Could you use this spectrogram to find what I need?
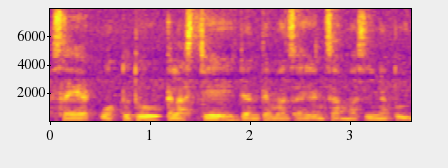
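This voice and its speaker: His medium-pitched voice carries fairly even intonation as the man speaks. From Papua highlands, Indonesia. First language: Mee (Papuan language) (speaking Indonesian). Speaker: vlogger sharing life story. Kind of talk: personal storytelling. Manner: casual, halting with repetitions.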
